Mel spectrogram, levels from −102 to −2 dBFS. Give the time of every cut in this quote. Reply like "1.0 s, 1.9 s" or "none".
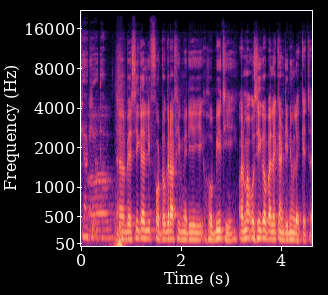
none

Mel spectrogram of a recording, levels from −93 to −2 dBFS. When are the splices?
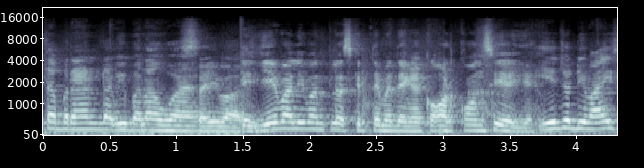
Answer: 1.5 s

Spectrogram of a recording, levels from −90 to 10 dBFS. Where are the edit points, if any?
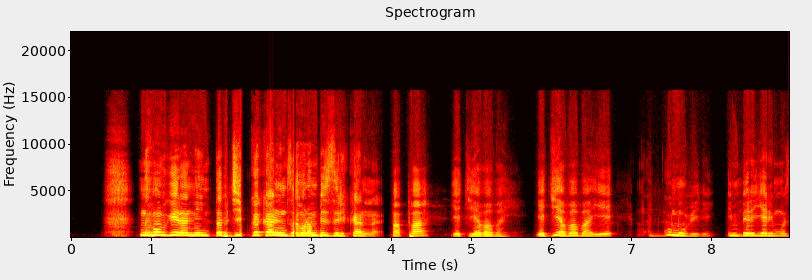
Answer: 3.9 s

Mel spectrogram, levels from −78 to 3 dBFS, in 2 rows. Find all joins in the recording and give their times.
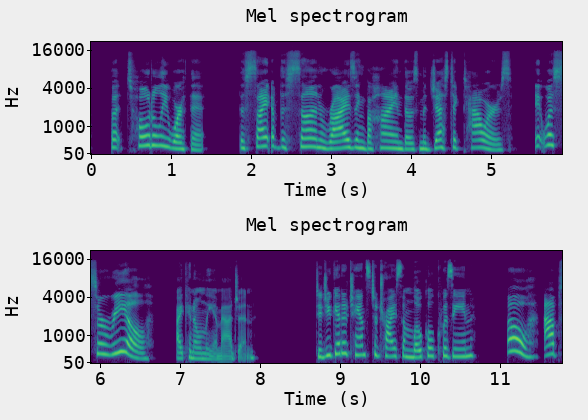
6.8 s, 10.9 s

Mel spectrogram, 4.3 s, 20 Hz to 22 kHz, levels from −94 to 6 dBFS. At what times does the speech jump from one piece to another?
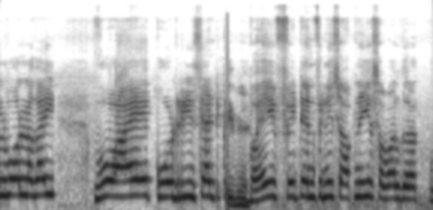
2.2 s

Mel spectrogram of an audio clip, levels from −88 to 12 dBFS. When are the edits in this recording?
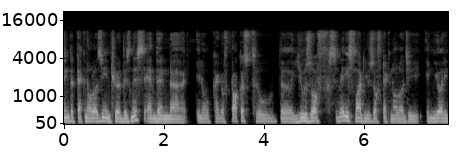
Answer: none

